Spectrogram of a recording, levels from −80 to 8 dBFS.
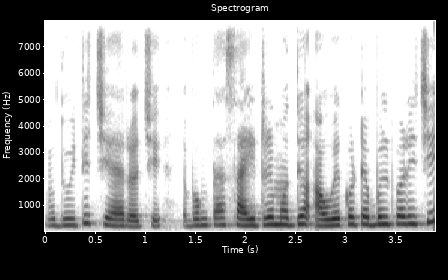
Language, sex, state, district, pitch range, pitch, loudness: Odia, female, Odisha, Khordha, 240-285 Hz, 255 Hz, -14 LUFS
